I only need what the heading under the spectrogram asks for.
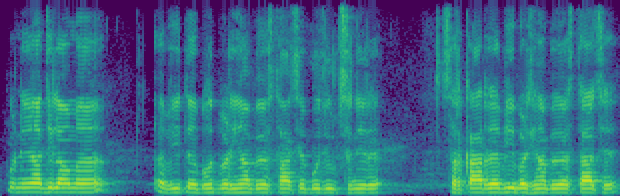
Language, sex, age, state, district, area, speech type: Maithili, male, 60+, Bihar, Purnia, rural, spontaneous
